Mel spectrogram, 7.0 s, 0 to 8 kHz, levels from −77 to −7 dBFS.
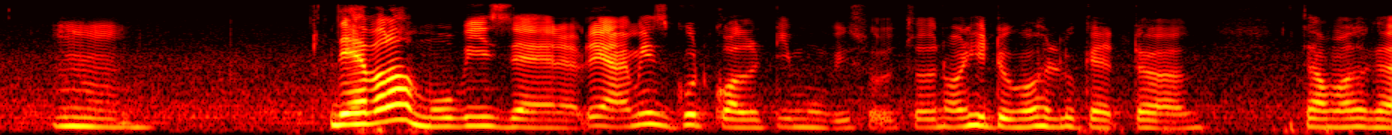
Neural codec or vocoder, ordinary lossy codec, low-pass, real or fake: none; none; 7.2 kHz; real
